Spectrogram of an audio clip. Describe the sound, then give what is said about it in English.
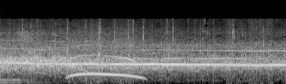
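A large concert crowd on its feet roars and cheers continuously for the performer, with applause mixed in and a single rising-and-falling whoop cutting through early on; the noise stays loud and dense throughout. “He's really got the crowd on their feet.”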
